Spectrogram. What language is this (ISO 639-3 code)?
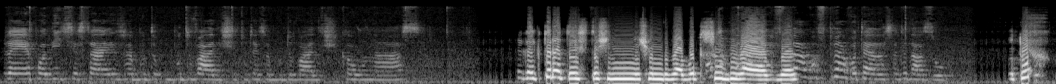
pol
